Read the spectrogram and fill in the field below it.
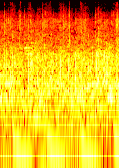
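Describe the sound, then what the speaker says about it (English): A soccer stadium crowd applauds, a broad wash of clapping and crowd noise, with a voice talking over it and deep rhythmic musical thumps underneath. "stadium applauding for them."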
